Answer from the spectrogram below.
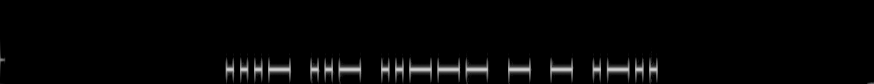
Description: Morse code, heard as a keyed tone, about 17 wpm, 700 Hz. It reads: VU2TTL
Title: DXCC-100 Call Signs - 6 Characters - 17wpm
